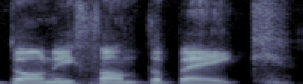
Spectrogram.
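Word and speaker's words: Donny van de Beek: So, um, yeah, I did see one person asking me why I why I was pronouncing Donnie Font the bake wrongly and again it it after a while it sort of washes over you to begin with.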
